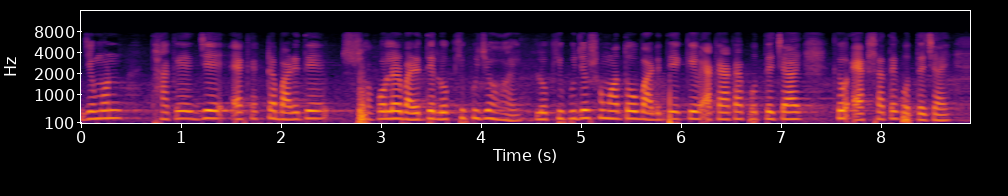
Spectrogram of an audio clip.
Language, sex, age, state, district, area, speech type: Bengali, female, 60+, West Bengal, Purba Bardhaman, urban, spontaneous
